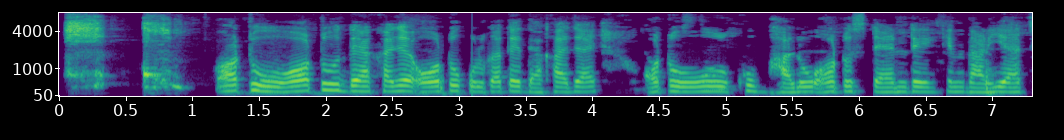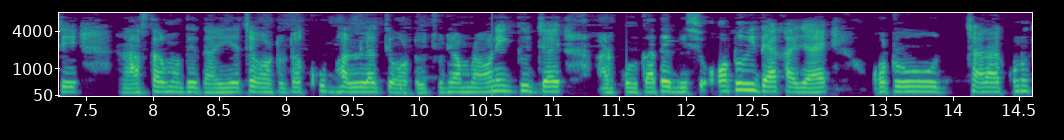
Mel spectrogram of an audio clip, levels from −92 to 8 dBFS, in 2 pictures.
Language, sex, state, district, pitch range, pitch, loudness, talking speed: Bengali, female, West Bengal, Kolkata, 165-190 Hz, 175 Hz, -18 LUFS, 175 wpm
